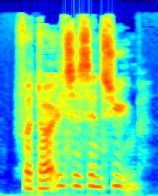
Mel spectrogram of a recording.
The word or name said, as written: fordøjelsesenzym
